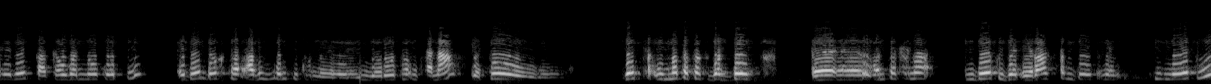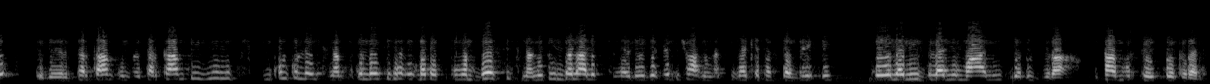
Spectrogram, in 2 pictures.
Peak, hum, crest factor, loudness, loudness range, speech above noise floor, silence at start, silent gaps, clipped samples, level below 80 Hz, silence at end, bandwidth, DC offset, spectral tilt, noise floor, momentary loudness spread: -8 dBFS; none; 18 dB; -26 LUFS; 5 LU; 46 dB; 0 s; none; under 0.1%; -86 dBFS; 0.1 s; 7.4 kHz; under 0.1%; 0.5 dB/octave; -72 dBFS; 16 LU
